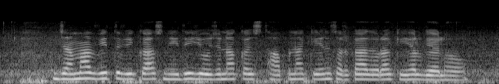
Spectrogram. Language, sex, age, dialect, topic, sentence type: Bhojpuri, female, 18-24, Western, banking, statement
